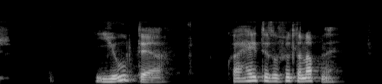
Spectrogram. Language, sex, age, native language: Icelandic, male, 30-39, Icelandic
